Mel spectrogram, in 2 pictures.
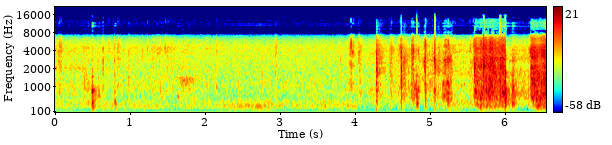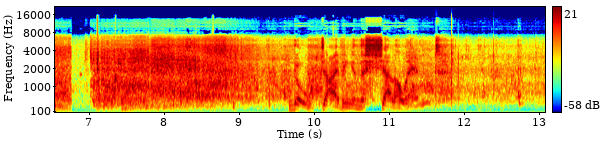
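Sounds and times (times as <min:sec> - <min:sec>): heavy splashing water: 0:05.6 - 0:13.0
person splashing into pool: 0:05.6 - 0:13.0.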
